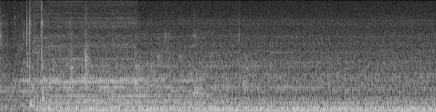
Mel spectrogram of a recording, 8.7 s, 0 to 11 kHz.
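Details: 6.0L V8 swapped into a Trans Am, first run with muffler, warming up to temperature, oil pressure about 60 psi, heater blowing hot: even, deep rumble holding steady with no misses or stumbles, takes throttle blips cleanly; healthy running.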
